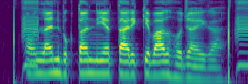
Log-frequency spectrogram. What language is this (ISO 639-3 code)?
hin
